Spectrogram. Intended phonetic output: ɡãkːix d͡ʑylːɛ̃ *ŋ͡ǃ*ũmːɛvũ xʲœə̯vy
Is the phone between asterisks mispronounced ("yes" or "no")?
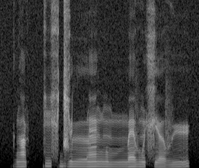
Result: yes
